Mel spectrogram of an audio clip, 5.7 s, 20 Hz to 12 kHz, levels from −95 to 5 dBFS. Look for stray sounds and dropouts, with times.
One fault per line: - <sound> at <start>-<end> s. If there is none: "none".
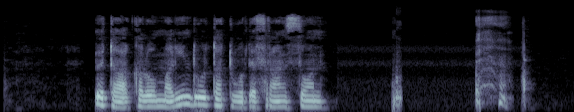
- laugh at 3.9-4.0 s
- cough at 4.7-5.2 s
